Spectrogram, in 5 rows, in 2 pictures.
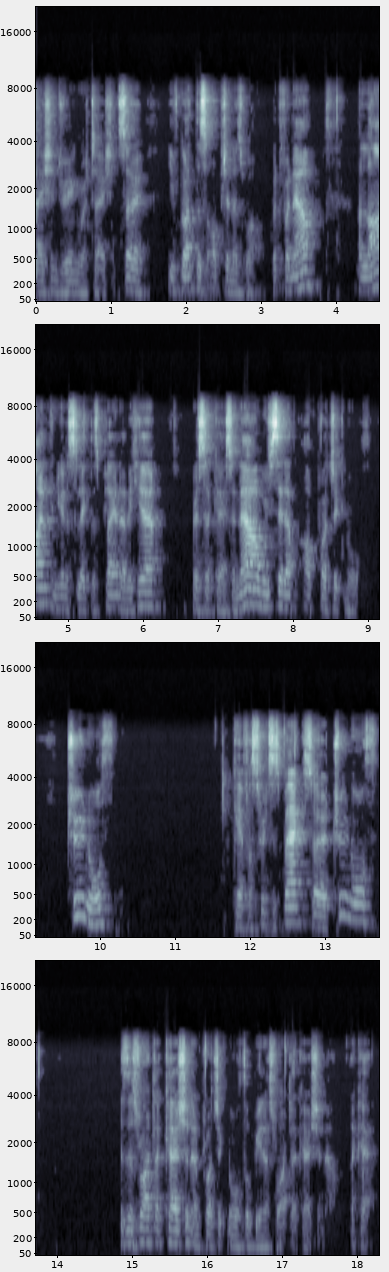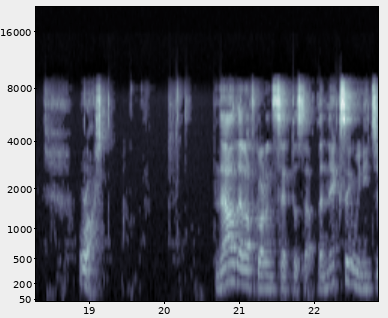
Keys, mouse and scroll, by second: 4.0 click, 5.1 click, 6.8 click, 7.6 middle click, 7.7 middle click, 8.3-8.8 scroll, 12.6 click, 13.7 click, 16.0 click, 17.1 click, 18.0 Escape, 18.4 middle click, 19.2 middle click, 19.4 Escape, 20.3 click, 20.5 middle click, 20.6 middle click, 22.3 middle click.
